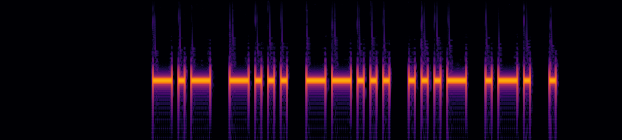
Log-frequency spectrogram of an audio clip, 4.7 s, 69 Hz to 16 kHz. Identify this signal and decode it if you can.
Morse code, heard as a keyed tone, about 25 wpm, 700 Hz. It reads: KB7VRE
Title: USA Call Signs - 6 Characters - 25wpm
